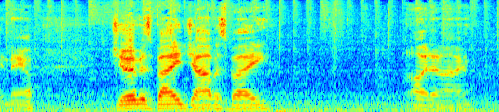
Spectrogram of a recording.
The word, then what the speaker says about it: Jervis Bay: for the naval uh pronunciation of Jervis Bay is that how I was pronouncing it Jervis Bay not Jarvis Bay I have no idea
